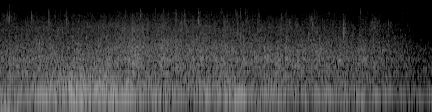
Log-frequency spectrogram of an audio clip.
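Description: Steady heavy rain pours down in a dense, continuous hiss, easing slightly toward the end.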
